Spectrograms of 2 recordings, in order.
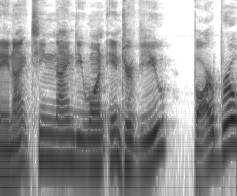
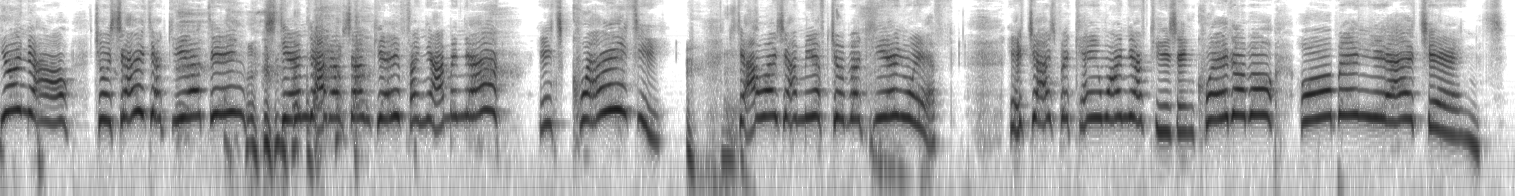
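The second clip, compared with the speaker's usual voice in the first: very high, squeaky puppet voice; 4 dB louder than usual. Reading a quoted statement aloud in Elmo's voice. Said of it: "I'm Elmo, not [name]".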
